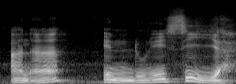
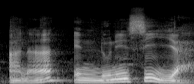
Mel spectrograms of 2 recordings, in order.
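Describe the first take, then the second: Both takes have the same delivery.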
